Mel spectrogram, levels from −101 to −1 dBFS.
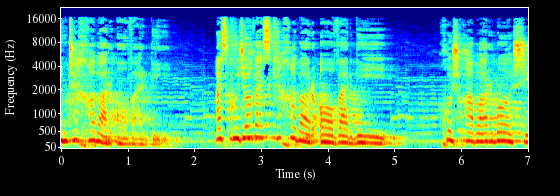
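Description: A short concealed packet loss occurs at 6.25 to 6.29 s. About 20 ms of audio never arrived in time. The decoder filled that gap by extending the preceding sound, then blended back. The result is a brief smear or wobble.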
